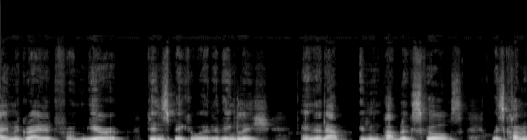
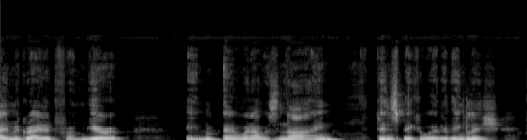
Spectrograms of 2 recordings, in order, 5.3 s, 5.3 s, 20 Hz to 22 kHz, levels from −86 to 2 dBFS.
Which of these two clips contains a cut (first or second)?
first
